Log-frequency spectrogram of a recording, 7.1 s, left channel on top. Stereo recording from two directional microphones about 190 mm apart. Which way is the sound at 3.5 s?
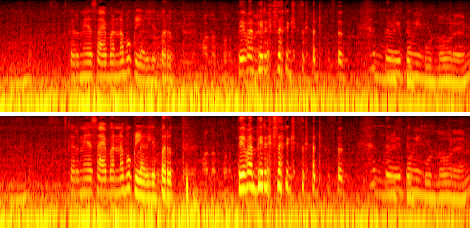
50° right (ahead or behind).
